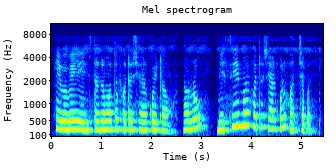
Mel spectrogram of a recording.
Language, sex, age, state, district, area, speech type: Assamese, female, 45-60, Assam, Nagaon, rural, spontaneous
